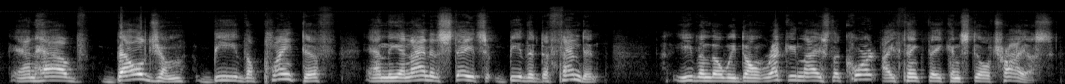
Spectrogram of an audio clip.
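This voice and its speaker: A man making a phone call to pitch his ideas, speaking earnestly and insistently as if reciting slogans. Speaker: caller.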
